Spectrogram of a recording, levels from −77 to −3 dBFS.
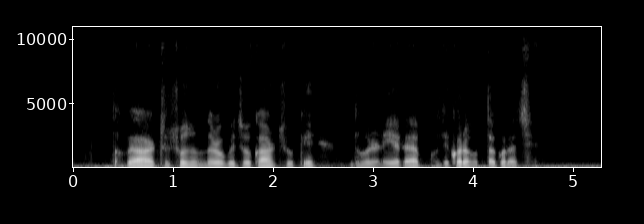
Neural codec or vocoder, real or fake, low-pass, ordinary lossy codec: codec, 24 kHz, 0.9 kbps, DualCodec; fake; 9.9 kHz; Opus, 24 kbps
